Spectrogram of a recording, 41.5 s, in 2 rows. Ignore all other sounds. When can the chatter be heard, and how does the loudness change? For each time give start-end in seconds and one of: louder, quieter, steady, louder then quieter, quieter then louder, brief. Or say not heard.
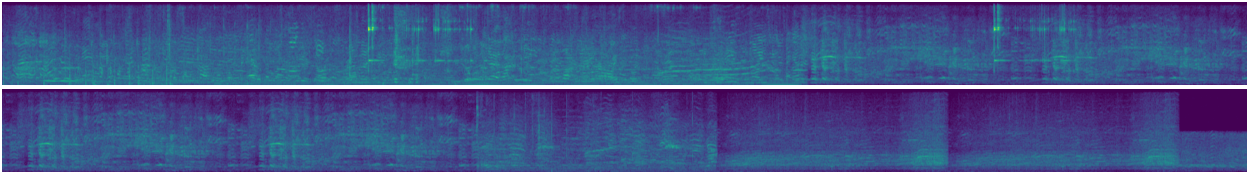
0.0-41.4 quieter.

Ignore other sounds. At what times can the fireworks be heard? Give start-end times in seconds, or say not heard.
0.0-2.9.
